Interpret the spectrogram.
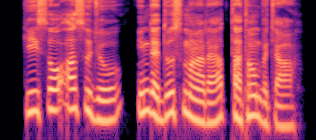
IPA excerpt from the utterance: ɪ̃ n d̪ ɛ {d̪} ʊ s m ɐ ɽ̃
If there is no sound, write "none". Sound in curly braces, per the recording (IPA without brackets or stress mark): d̪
